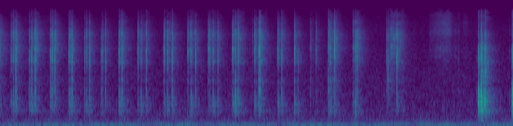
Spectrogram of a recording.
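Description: A small closed navy cardboard eyeshadow palette is held in one hand while long acrylic nails on the other hand tap its cover. A rapid series of bright, crisp clicks follows, with very short ring and a low steady hum underneath. A brief scratchy rustle comes near the end, then one louder, sharper tap.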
